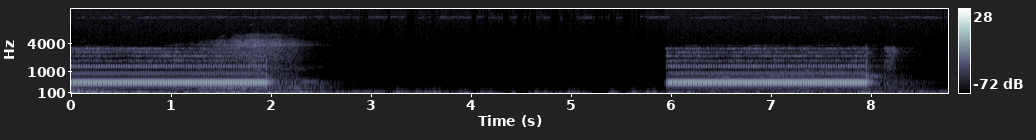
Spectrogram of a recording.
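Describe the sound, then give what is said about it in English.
An outgoing telephone call rings on the line: two long, steady electronic ring tones of about two seconds each, separated by a quiet gap of roughly four seconds, with no voices. “let me see if I can get you on the line, Johnny boy. I got your number right here.”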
